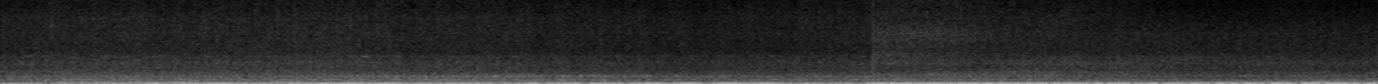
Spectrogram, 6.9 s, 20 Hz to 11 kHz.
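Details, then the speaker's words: 1000+ HP MK4 Supra on a ProEFI standalone base tune: steady fast idle at about 1800 rpm holding a firm hum with no dip; idle too high, with the throttle stop or spring suspected, not confirmed. "Idle's a little high, so there's some stuff we can fix."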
